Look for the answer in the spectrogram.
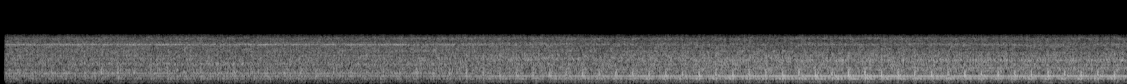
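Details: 1999 BMW 323i petrol engine idling with a steady regular knock of about three beats a second over the hum; engine knocking at idle.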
